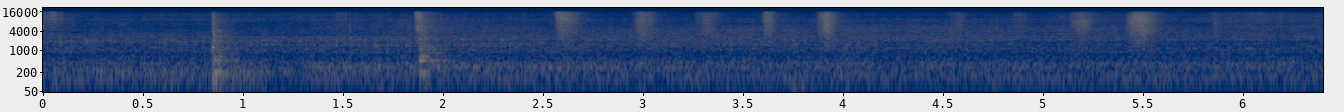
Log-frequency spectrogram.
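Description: Hamilton Beach steam iron hissing and spitting vinegar from its soleplate vents, with a string of short crackling pops as it descales, pushing out hard-water lime deposits. Two sharp knocks come about one and two seconds in.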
